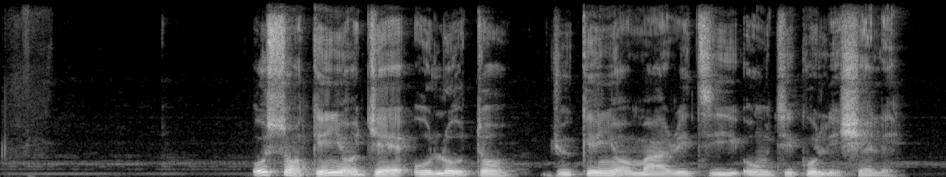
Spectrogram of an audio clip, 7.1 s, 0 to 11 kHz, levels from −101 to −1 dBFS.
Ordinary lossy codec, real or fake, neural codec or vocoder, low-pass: none; real; none; none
